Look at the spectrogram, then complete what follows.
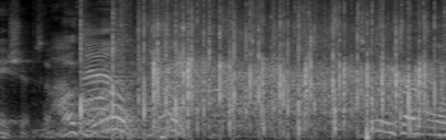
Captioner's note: applause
